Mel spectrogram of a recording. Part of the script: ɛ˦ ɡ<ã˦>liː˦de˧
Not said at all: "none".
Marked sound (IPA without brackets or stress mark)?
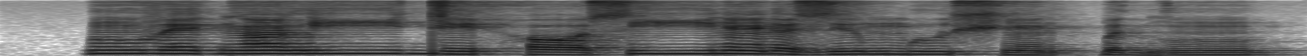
ã˦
